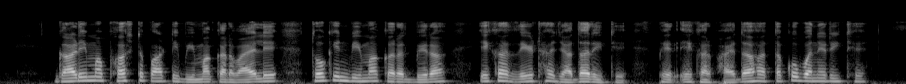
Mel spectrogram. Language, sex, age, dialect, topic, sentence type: Chhattisgarhi, male, 18-24, Western/Budati/Khatahi, banking, statement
